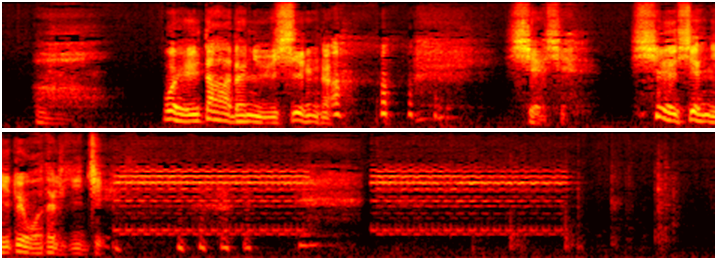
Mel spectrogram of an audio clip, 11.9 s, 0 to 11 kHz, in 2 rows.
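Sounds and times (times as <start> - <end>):
speech: 1.3 - 7.9
telephone ringing: 6.9 - 10.8.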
